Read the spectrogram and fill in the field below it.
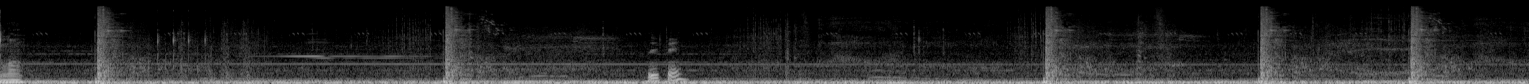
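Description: A weapon strikes with sharp, dull thuds, several times.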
